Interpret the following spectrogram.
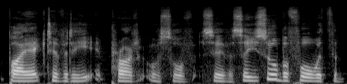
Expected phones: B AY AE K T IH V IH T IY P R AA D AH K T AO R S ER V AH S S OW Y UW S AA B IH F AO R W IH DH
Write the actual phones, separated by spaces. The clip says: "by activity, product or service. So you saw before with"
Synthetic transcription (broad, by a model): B AY AE K T IH V IH T IY P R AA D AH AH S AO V S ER V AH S S OW Y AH S AA B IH F AO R W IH DH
